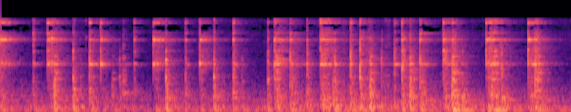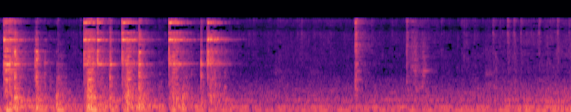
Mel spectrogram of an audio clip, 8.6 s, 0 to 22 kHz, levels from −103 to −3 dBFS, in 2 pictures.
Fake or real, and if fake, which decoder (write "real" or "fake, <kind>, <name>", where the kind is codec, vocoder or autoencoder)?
real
